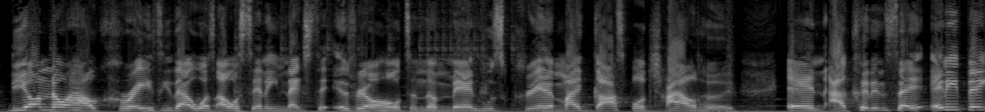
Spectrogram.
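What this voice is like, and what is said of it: Hoarse, worn-out voice. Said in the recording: “my voice was shot”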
